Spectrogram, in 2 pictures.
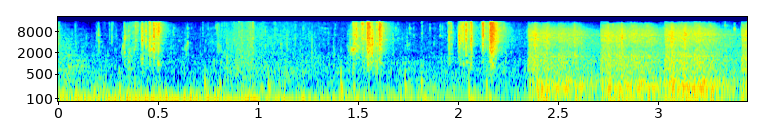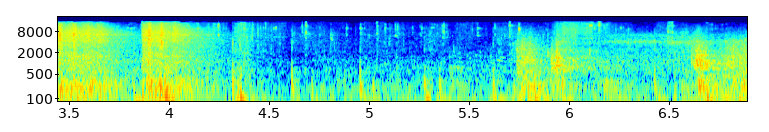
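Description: Footsteps tap quickly on hard stairs and floor.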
